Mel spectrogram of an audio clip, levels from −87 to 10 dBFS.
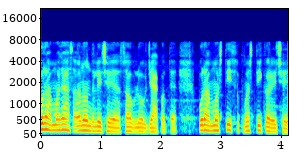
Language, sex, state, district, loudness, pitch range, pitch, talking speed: Maithili, male, Bihar, Madhepura, -16 LUFS, 120-155 Hz, 140 Hz, 260 wpm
